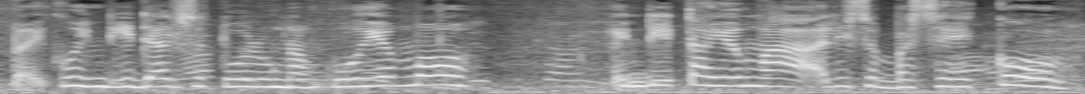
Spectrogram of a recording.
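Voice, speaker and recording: A woman playing a gentle, apologetic elderly mother in a radio drama, with a halting, motherly way of talking. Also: high voice, fairly even intonation. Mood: gentle, reassuring.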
